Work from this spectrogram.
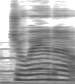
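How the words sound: The name is said with an English pronunciation. "English versus Dutch pronunciations"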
